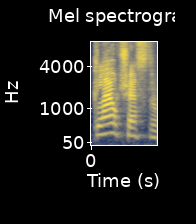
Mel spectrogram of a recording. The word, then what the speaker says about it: Gloucester: I should have mispronounced it. Gloucester Road and Upminster. Sorry, that's the correct pronunciation.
